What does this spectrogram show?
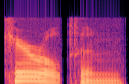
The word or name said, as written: Carrollton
